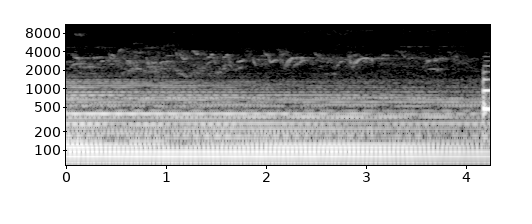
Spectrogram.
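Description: Soft piano music holding a chord that slowly fades, with birds chirping lightly over it; the chirps die away in the second half.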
